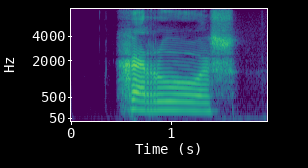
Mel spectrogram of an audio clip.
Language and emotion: Russian, positive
